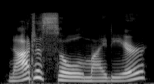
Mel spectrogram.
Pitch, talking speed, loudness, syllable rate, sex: 200 Hz, 195 wpm, -20 LUFS, 3.8 syllables/s, female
